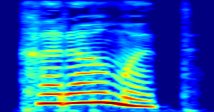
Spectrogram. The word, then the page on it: ಖರಾಮತ್ತು: Kannada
